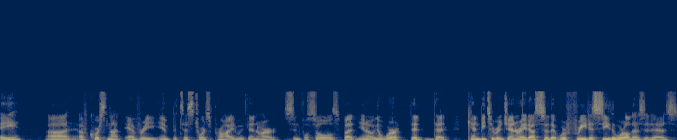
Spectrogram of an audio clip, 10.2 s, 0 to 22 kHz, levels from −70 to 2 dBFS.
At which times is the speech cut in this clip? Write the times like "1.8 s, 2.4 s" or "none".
5.6 s, 6.9 s, 7.3 s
